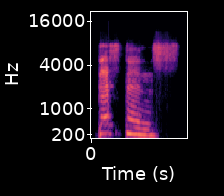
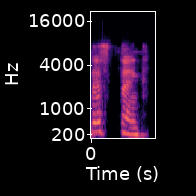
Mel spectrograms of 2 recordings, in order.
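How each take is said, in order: First: The c is sounded as an s. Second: The c is sounded as a k. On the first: The speaker calls it right. "we have letter E after letter C" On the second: The speaker calls it wrong. "Don't say it"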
